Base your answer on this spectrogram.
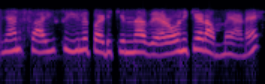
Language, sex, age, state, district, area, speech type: Malayalam, female, 18-30, Kerala, Thiruvananthapuram, rural, conversation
